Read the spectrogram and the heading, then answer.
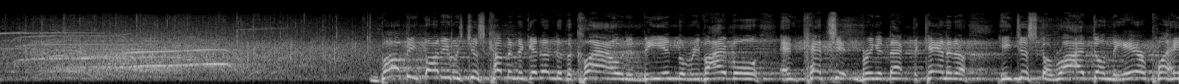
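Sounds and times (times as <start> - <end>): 
crowd shouting and whooping: 0.0 - 3.8
crowd clapping: 0.0 - 4.3
speech: 3.7 - 11.7.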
